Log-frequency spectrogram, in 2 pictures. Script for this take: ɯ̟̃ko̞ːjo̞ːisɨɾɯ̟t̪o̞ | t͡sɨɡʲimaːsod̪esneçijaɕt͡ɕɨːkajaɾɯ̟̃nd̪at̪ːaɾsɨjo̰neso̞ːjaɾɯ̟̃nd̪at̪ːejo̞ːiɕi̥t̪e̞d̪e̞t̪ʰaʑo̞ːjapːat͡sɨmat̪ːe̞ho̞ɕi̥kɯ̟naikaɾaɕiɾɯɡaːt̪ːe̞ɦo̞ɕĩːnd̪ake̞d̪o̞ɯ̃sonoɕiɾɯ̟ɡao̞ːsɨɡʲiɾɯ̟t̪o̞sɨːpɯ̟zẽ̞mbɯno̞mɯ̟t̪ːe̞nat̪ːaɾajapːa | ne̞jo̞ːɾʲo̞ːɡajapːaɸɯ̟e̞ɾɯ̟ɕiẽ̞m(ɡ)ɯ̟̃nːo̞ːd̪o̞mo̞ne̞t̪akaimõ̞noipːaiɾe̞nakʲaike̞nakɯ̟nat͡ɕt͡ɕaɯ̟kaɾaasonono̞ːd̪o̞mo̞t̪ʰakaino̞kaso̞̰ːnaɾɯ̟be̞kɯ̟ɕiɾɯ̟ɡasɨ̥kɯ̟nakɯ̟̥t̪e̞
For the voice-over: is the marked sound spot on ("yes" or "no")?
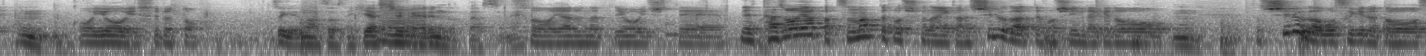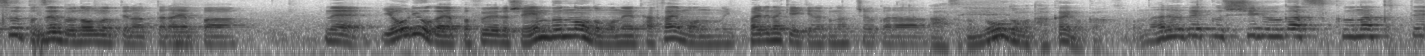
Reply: no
